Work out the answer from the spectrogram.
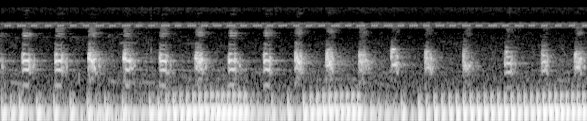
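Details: Red-headed lovebird lure call for attracting birds: brisk, pulsed chirping notes in a regular series over a strong, continuous low droning hum.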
